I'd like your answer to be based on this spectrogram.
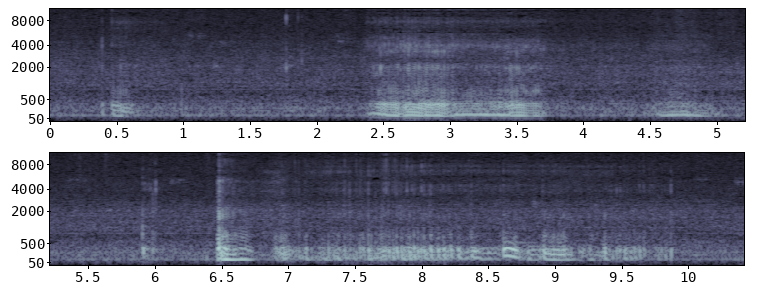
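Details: Sleeping Boston terrier/beagle mix puppy, described as a very loud snorer: irregular rough, rattly snoring breaths with faint room noise between them.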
